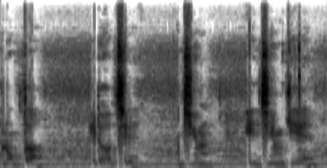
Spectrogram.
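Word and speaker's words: ج: জিমটি উচ্চারণ হবে জিহ্বার মধ্যভাগ, তার বরাবর ঠিক উপরে তালুর সঙ্গে লাগিয়ে, জিম জিম।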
